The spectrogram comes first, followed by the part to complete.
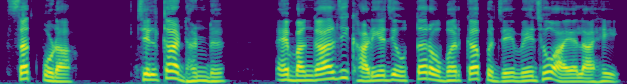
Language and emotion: Sindhi, neutral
